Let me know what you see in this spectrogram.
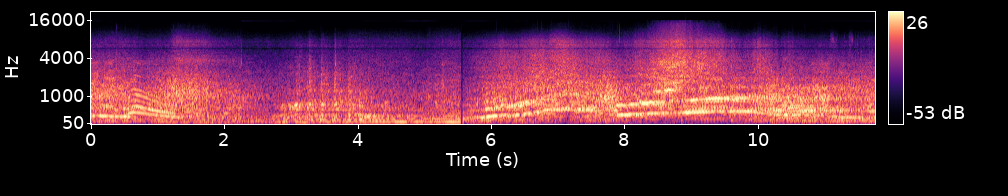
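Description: Performance car engines revving and accelerating hard. The note falls in pitch early on; from about six seconds in an engine climbs sharply in pitch, holds high and loud, then eases back down near the end.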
